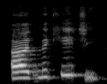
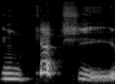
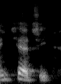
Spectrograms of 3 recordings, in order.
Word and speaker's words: Nkechi: So I started calling myself Nikichi. Little did I know until I went to college years later, HBCU, Howard University. Hey, that I was not pronouncing it correctly. It really would be Nkechi. It's a name from West Africa, Nigeria, and really should be Nkechi.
